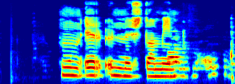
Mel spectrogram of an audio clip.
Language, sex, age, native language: Icelandic, female, 8, Icelandic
